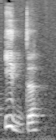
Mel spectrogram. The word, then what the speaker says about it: id: Jag lärde mig någonting nytt också under den här mässan, nämligen att det uttalas inte ID Software utan ID.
